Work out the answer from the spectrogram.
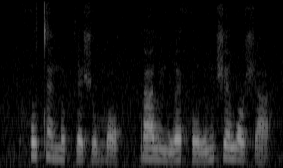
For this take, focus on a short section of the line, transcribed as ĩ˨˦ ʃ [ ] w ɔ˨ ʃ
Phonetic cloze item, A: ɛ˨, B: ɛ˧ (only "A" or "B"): B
